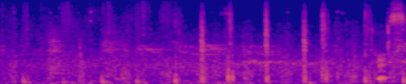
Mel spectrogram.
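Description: Horse hooves clip-clopping in The Last of Us, a steady trotting rhythm of distinct hoof strikes close by, with a voice talking over the top.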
